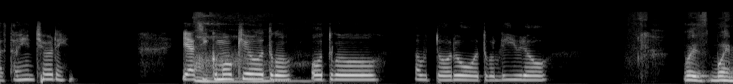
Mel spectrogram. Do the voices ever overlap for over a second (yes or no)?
yes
